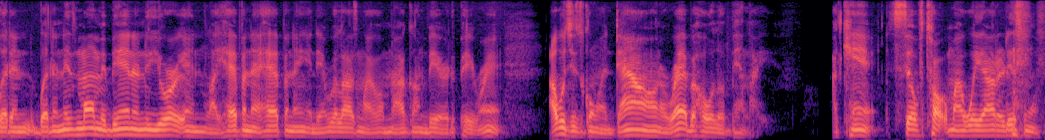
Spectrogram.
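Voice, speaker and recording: In a very clean recording with a silent background, a man with a Southern US accent talks at a very fast pace in a fairly low pitch. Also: ordinary pitch variation. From US South. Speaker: painter. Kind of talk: casual chat. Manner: animated storytelling.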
